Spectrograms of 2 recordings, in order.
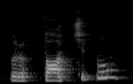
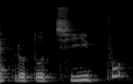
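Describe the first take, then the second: First: "protótipo" as pro-TÓ-ti-po; "protótipo" with stressed, open TÓ; stress on second syllable. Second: "prototipo" as pro-to-TI-po; "prototipo" mis-stressed on a long TI; wrong penultimate stress. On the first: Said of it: "ó, acento". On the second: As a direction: shift the weight of "prototipo" onto TI. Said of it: "não é prototipo". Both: Shown as a demonstration.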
